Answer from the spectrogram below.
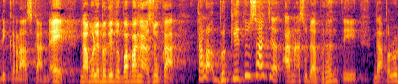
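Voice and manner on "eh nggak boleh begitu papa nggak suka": put-on loud, scolding a misbehaving child; stern parent scolding. Father telling off his child, loud and stern. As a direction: snap at the kid like a strict father.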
